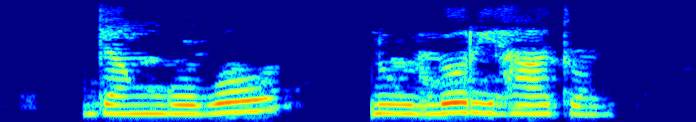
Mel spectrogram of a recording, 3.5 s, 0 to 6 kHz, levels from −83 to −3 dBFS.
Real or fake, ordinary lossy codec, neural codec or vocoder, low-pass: real; MP3, 32 kbps; none; 5.4 kHz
